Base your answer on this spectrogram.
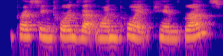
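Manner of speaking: plain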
